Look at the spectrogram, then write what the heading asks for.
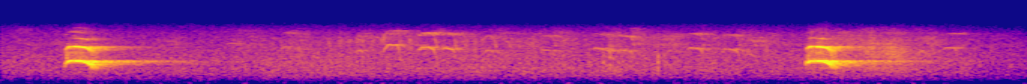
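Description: A spotted deer gives two sharp, shrill alarm hoots about six seconds apart over soft forest birdsong.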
